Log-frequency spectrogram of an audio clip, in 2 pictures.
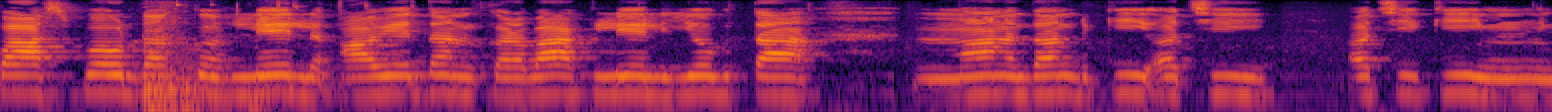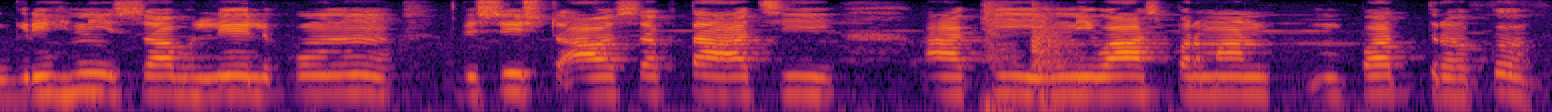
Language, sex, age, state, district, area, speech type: Maithili, female, 18-30, Bihar, Madhubani, rural, read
